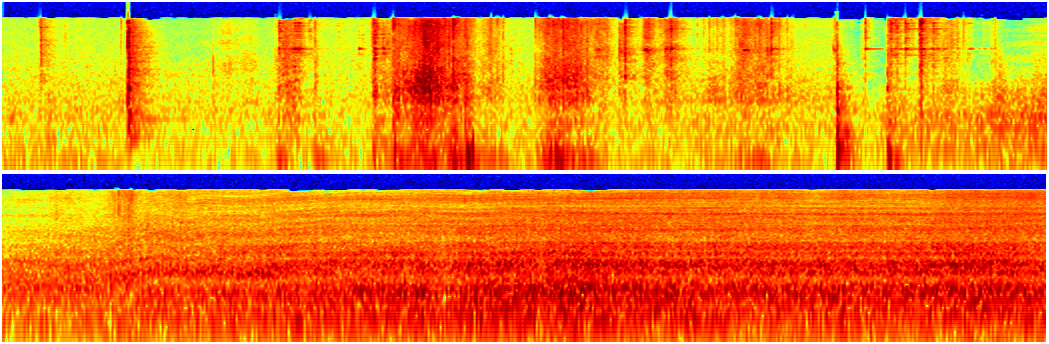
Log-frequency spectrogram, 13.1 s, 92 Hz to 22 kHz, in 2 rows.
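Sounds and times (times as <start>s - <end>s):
metal tools clinking and scraping: 1.7s - 6.2s.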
